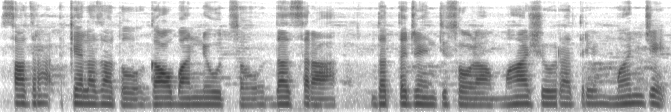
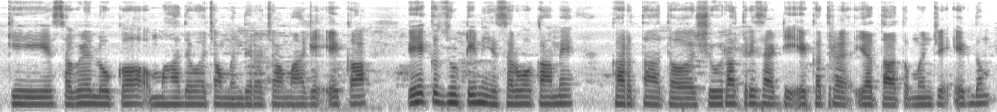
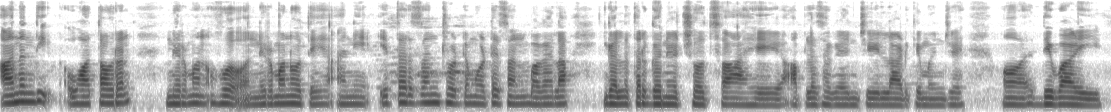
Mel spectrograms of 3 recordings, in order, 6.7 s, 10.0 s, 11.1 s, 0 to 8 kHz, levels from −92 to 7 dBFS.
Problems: constant background noise, continuous background conversations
